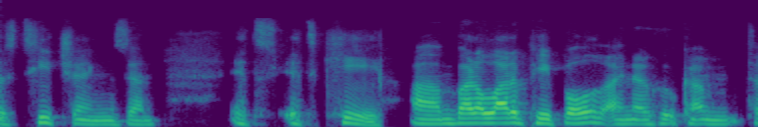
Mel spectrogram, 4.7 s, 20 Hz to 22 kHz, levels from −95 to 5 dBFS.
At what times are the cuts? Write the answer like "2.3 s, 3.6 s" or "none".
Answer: 2.4 s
